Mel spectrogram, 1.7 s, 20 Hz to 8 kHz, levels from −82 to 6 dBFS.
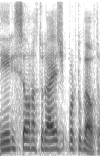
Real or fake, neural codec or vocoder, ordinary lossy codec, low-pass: fake; codec, 16 kHz, 0.8 kbps, ZipCodec; none; none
